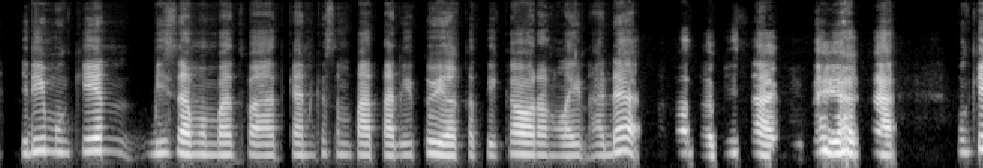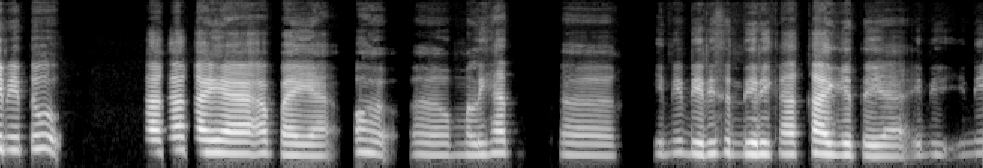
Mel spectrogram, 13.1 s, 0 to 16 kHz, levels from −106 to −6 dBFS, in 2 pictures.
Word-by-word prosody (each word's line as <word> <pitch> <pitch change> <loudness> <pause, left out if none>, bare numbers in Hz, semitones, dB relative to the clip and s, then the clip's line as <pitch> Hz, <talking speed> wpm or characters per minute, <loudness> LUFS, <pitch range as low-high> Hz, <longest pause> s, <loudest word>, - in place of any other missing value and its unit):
Jadi 250 +3 -4
mungkin 260 +2 0 0.3
bisa 235 +1 -1
memanfaatkan 210 -1 -5
kesempatan 210 -3 -5
itu 215 +3 -12
ya, 205 -2 +3
ketika 210 +1 -13
orang 205 -1 -5
lain 195 0 -6
ada, 200 +6 -1 0.4
Kakak, 245 0 -2
gak - - -10
bisa 240 -1 -6 0.2
gitu 400 -8 -9
ya, 235 - +9
Kak? 205 -1 +4 0.4
Mungkin 255 +4 0
itu, 290 +2 -5 0.7
Kakak 255 +3 +4
kayak, 245 -3 +7 0.2
apa 235 -2 -2
ya, 200 -1 0 0.2
oh, 255 -1 -4 0.2
eee, 210 -1 -8
melihat, 210 +3 -2 0.4
eee, 205 -1 -9 0.3
ini 225 +2 -16
diri 225 -1 0
sendiri 225 -2 +2
Kakak, 220 +1 +4 0.2
gitu 200 - -12
ya, 190 -1 -5
ini 205 0 -19
ini, 230 +3 -19
220 Hz, 160 wpm, -21 LUFS, 205-240 Hz, 0.7 s, ya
